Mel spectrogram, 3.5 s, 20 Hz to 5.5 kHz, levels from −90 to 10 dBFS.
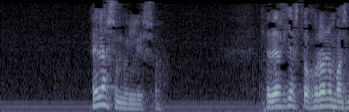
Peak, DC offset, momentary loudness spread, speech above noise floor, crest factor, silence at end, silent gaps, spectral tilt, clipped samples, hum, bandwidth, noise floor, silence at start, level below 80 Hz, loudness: -12 dBFS; under 0.1%; 12 LU; 25 dB; 20 dB; 0 s; none; -4.5 dB/octave; under 0.1%; none; 5.4 kHz; -53 dBFS; 0 s; -56 dBFS; -29 LUFS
